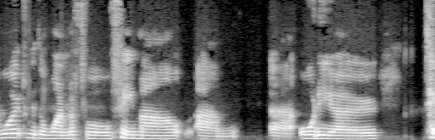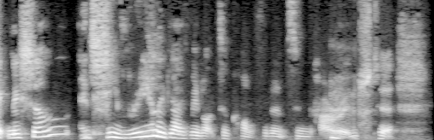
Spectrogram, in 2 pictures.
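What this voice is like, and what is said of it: Strong Australian accent. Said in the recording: “I've got such an Australian accent”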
